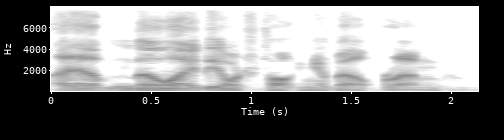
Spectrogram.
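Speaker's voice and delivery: put-on nasal, squeaky voice. Messing with the others, replying in a Squidward-on-helium voice. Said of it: "just putting on a funny voice".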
